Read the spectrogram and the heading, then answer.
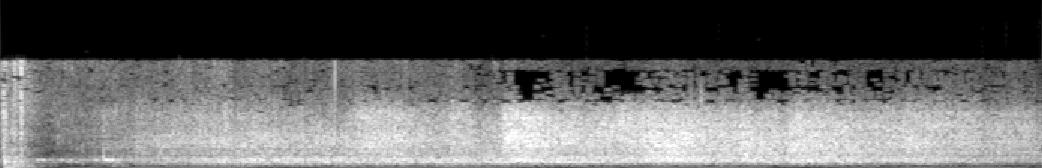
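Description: A train passes with a loud, steady rushing roar and a deep low rumble underneath, holding an even level for several seconds without a break.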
